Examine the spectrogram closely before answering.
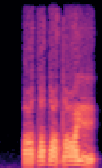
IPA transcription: ɒ dˤ e dˤ ɨ dˤ ɨ w j e

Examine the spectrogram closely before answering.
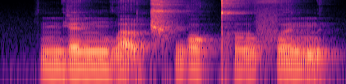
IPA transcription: n̪ j ɛ˥ n n̪ w ä̰˨˩ ʈ͡ʂʰ w ɔ˥˩ kʰ ɤ˧˥ f ə˥˩ n

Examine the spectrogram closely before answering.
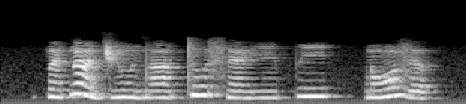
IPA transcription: p ɛ̃˨ ɗ ã˦˨ d͡ʒ ũ˨ d ã˨ t u˦ s ɛ̃˨ ɣ i˨ p i˦ | ɾ ɔ̃˨˦ z ə˨

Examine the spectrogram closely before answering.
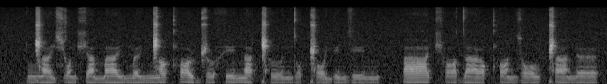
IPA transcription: ŋ͡ǁ a˨ i̯ ɕ ɔ˨ n ʃ a˨ m aː˨ i̯ m ɜ˨ i̯ ŋ͡ǁ a˦ qʰ ɔ˦˨ u̯ ɖ͡ʐ ɤ˨ h e˦ n a˦ ǁʰ ɤː˨ n d ɔ˦ ǁ ɔ˨ j e˦ n z e˦ n | aː˦ t͡ʃʰ ɑ˨˦ d aː˨ u̯ qʰ ɔ˨ n z ɔː˨˦ u̯ ǁ aː˦ n ɜ˦

